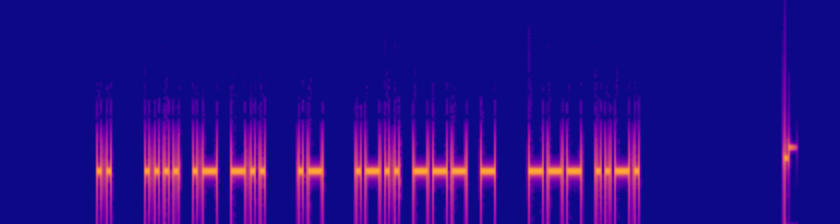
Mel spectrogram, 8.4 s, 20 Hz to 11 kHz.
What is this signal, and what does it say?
Morse code, heard as a keyed tone, about 25 wpm, 700 Hz. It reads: I HAD A LOT OF
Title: Sets of 5 Words Encore 25wpm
